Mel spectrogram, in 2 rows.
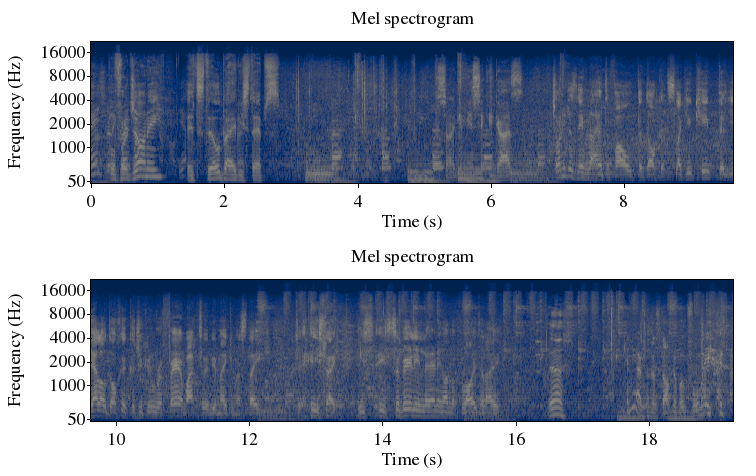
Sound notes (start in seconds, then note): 3.2 curious music; 12.6 laughing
